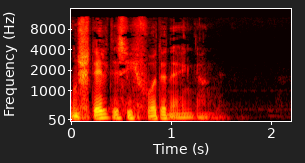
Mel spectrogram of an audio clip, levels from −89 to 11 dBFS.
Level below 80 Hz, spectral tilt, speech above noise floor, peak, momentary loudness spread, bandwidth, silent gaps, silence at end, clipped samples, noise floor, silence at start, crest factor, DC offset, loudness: -52 dBFS; -4.5 dB/octave; 44 dB; -8 dBFS; 20 LU; 12.5 kHz; none; 0.85 s; under 0.1%; -68 dBFS; 0 s; 18 dB; under 0.1%; -25 LUFS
